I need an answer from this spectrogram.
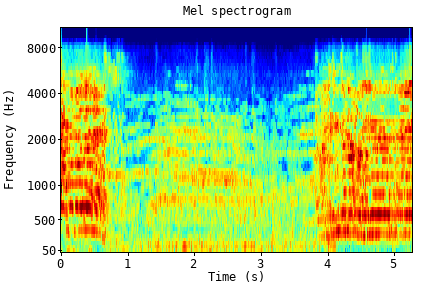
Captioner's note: crowd cheers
